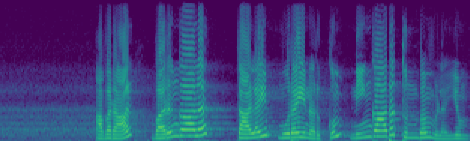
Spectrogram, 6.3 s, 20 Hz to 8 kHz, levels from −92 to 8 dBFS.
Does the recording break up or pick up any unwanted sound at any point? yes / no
no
